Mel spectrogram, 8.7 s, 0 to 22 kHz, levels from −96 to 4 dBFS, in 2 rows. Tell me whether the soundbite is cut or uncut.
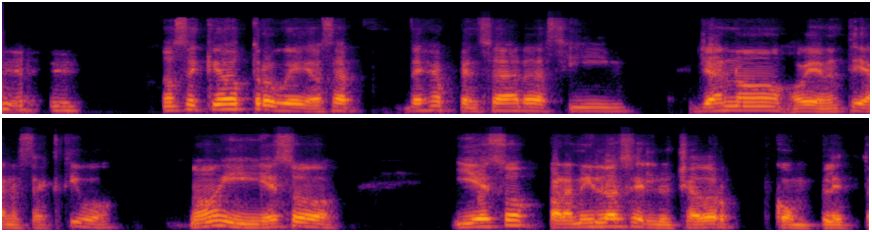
cut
